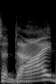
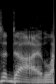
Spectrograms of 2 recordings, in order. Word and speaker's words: Adai: I mean, it looks like a day, but it's Adai. – It is Adai.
